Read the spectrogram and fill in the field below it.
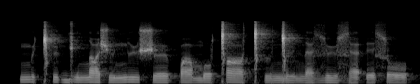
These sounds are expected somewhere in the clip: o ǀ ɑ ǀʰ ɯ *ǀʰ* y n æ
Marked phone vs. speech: incorrect: ŋ͡ǀ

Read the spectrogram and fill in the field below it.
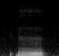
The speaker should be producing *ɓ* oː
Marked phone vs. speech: correct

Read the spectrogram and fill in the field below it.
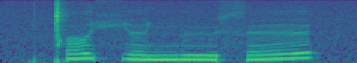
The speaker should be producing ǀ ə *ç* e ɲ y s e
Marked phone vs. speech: correct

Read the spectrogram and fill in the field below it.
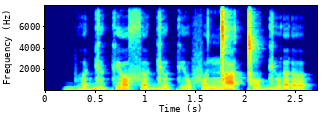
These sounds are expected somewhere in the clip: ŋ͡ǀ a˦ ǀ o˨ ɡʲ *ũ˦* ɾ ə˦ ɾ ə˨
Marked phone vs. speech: incorrect: u˦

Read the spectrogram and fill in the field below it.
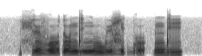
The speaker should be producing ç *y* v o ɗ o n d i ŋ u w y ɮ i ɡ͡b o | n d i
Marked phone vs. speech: incorrect: ʏ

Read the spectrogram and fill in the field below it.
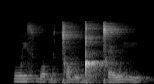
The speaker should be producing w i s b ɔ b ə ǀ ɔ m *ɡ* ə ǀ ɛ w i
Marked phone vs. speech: incorrect: ɡ͡ǃ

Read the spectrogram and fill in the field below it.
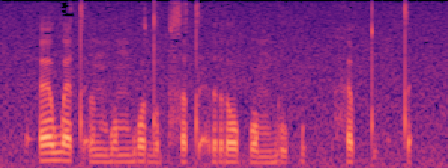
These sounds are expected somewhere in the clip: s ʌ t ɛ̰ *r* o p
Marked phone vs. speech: correct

